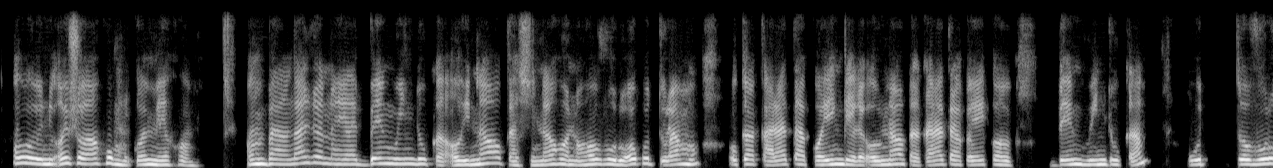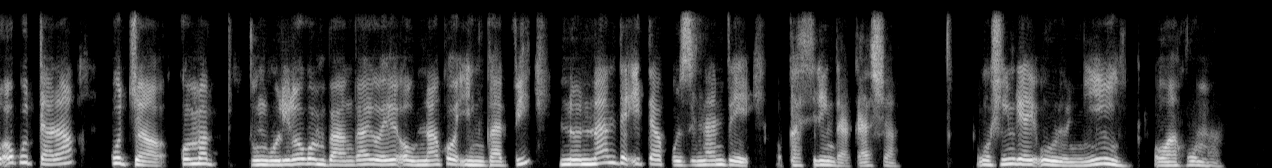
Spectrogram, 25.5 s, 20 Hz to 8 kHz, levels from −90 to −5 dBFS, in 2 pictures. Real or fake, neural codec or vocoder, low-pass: fake; codec, 24 kHz, 3 kbps, HILCodec; 7.2 kHz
